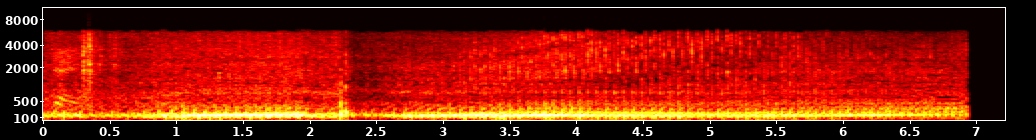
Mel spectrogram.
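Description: A motorcycle engine revs and pulls away.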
